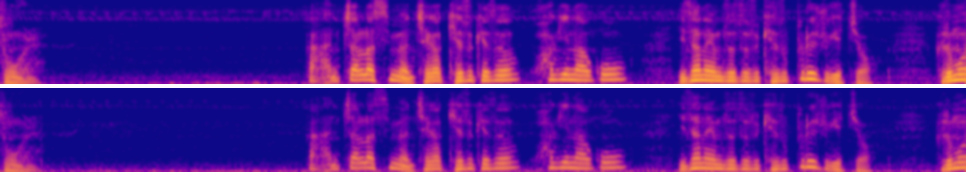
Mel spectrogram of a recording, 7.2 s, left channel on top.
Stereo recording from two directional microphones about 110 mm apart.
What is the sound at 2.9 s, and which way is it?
Speech, 45° left (ahead or behind).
